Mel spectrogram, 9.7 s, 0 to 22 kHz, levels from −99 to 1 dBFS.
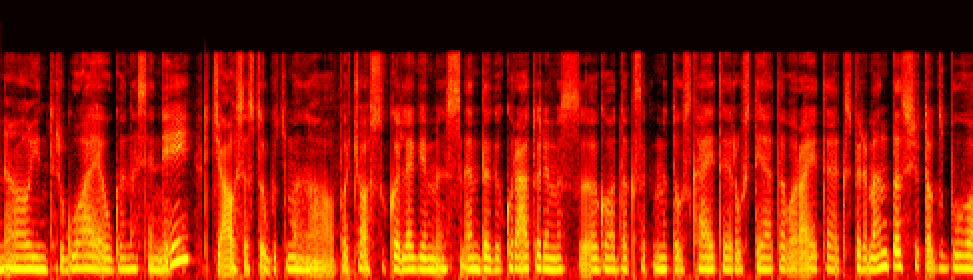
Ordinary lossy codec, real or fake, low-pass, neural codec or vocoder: AAC, 96 kbps; fake; 9.9 kHz; vocoder, 22.05 kHz, 80 mel bands, Vocos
